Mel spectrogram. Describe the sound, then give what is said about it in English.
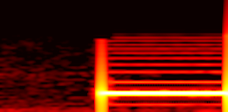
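A voicemail system sounds its recording tone. A single steady beep starts abruptly after a short silence and holds at one even, mid pitch. “Record your message at the tone. Press any key or stop talking to end the recording.”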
